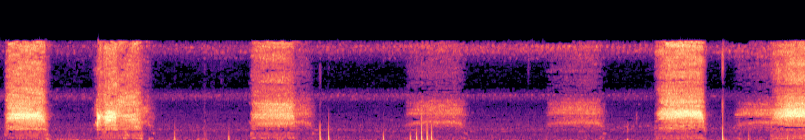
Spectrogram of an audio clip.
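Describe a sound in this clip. Young barn owls hiss and screech loudly in short harsh bursts close by.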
